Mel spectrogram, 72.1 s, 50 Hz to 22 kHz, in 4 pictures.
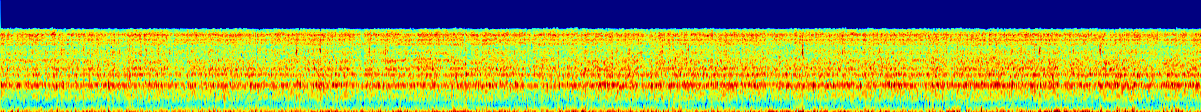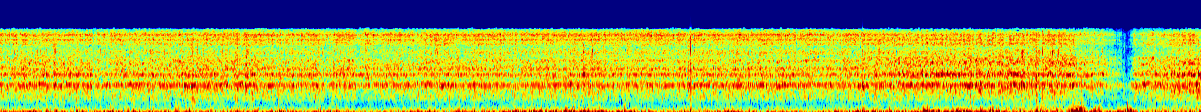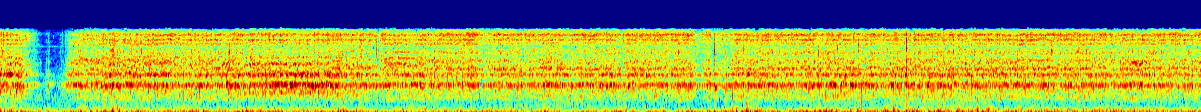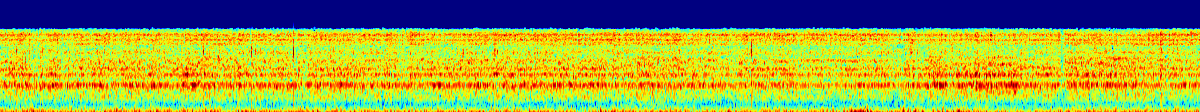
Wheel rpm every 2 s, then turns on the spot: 160, 160, 160, 160, 160, 160, 160, 160, 160, 160, 160, 160, 160, 160, 160, 160, 160, 90, 100, 160, 160, 160, 160, 160, 160, 160, 160, 160, 160, 160, 160, 160, 160, 160, 160, 160.
none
